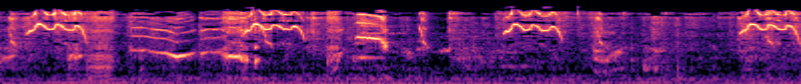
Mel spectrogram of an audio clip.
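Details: Baby budgerigar during hatching, squeaking with sharp high arched notes about every half second, plus a few wavering lower whines, over a steady low hum.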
